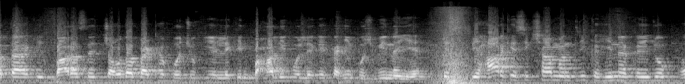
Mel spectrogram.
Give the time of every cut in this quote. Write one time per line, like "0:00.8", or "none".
0:04.4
